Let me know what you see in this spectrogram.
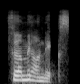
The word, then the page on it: thermionics: Indian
